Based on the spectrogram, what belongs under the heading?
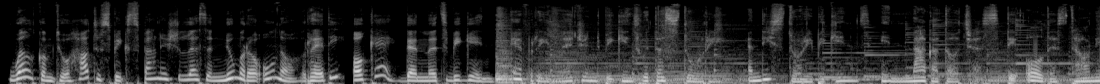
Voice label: Latina

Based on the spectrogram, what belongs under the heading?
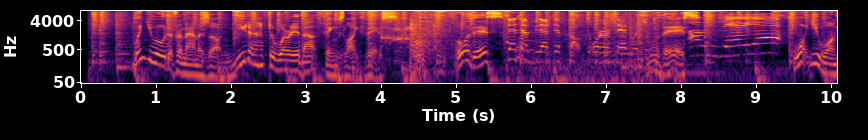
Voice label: Commercial

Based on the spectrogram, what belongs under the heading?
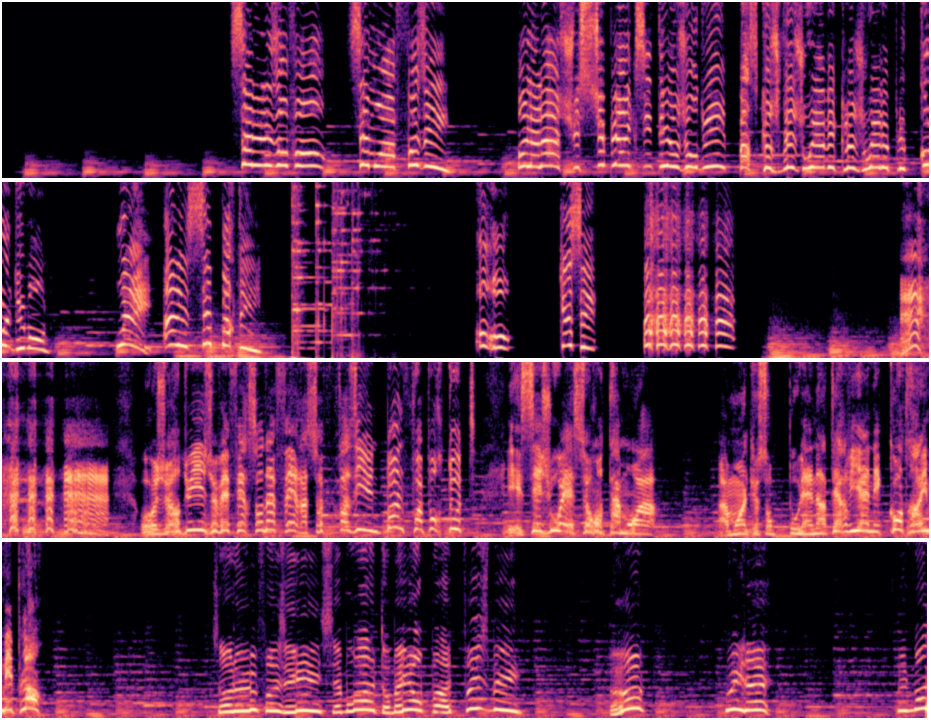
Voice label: character cartoon (FR)

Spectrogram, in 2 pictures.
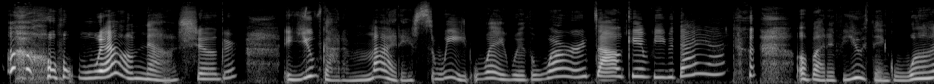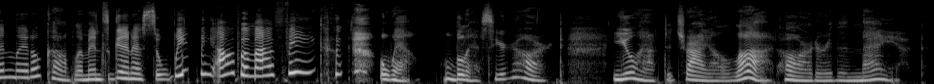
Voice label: Young Southern Ingenue, southern us natural

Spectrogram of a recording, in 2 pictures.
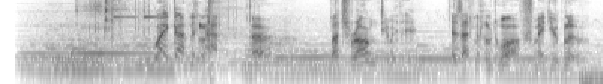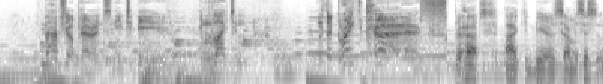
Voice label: VOICEOVER

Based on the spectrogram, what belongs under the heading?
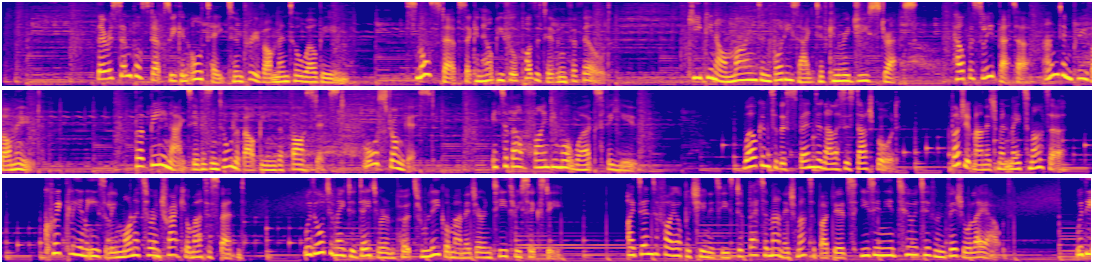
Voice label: Corporate

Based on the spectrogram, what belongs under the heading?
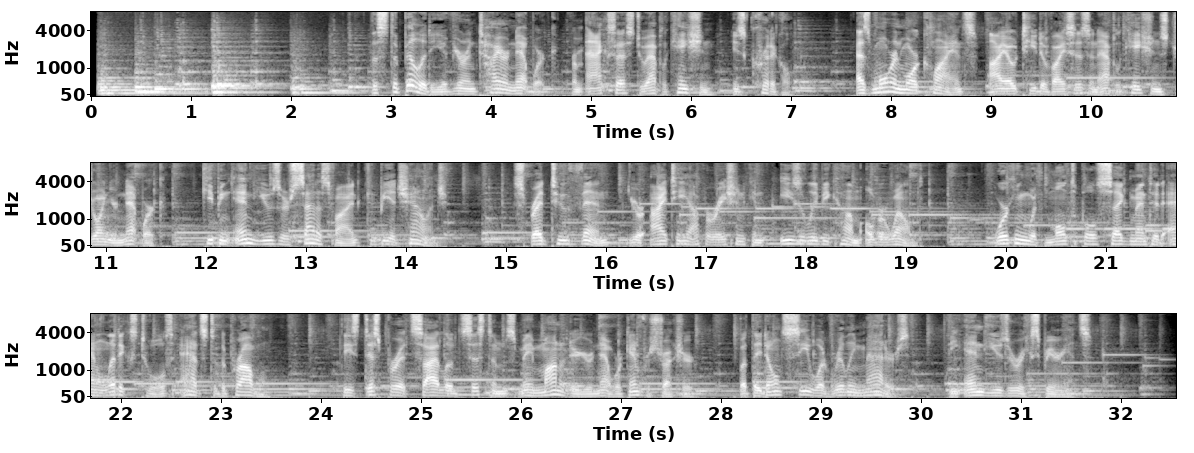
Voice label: Explainer

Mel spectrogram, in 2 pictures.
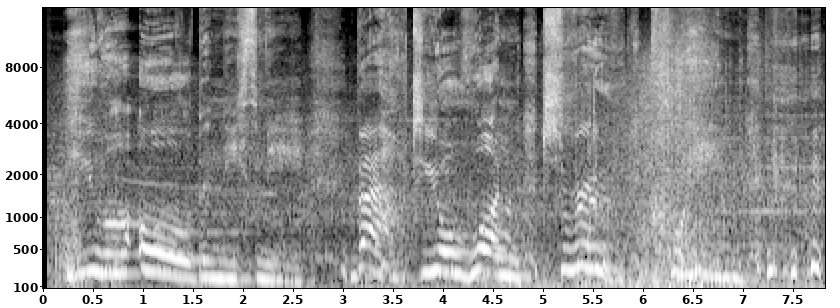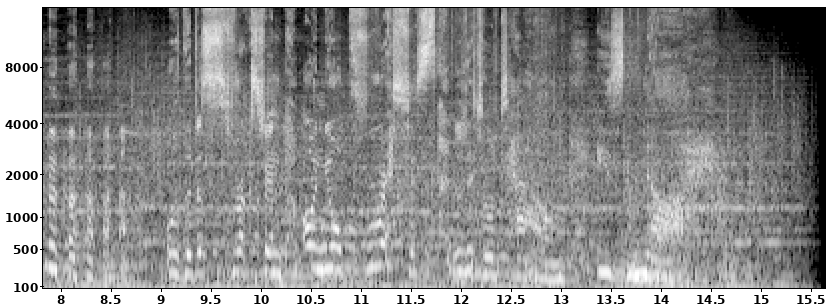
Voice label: Villain, en-GB; epic

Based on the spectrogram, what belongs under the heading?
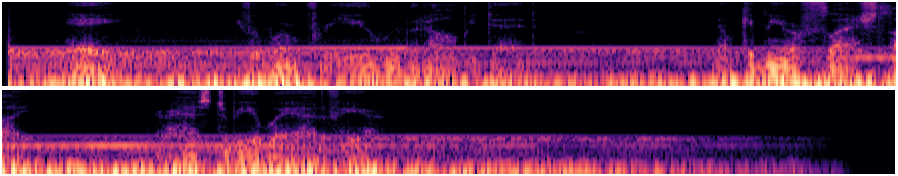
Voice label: Horror Suspense Game Hero Neutral US; standard us; standard us | natural

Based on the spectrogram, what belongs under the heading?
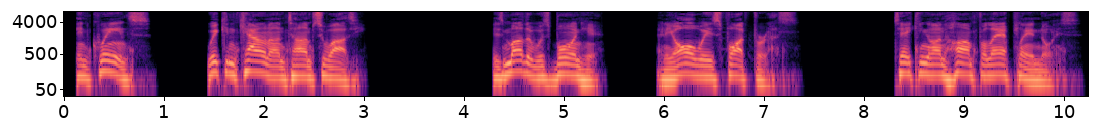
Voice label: new york accent; Location: New York, NY, USA; english

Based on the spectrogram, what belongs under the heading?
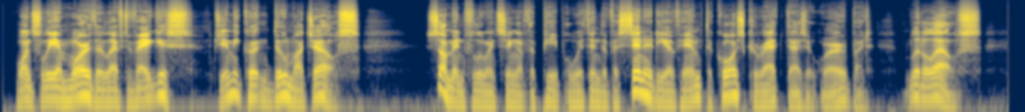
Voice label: New York Accent

